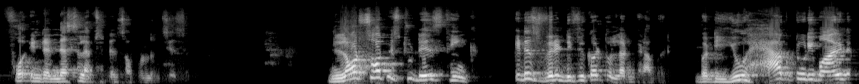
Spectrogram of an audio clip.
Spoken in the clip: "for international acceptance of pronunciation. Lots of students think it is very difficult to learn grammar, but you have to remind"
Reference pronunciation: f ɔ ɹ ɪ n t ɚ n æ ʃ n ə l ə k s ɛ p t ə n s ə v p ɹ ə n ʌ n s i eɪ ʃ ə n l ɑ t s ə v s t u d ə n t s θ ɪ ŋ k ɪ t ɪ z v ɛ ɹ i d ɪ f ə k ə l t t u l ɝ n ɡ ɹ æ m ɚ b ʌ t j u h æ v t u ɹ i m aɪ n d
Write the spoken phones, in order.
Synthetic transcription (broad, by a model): f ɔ ɹ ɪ n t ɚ n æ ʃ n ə l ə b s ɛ t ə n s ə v p ɹ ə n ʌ n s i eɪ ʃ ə n l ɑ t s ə p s t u d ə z t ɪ ŋ k ɪ t ɪ z v ɛ ɹ i d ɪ f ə k ə l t t u l ɝ n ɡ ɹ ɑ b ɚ b ʌ t j u h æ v t u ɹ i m aɪ n d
